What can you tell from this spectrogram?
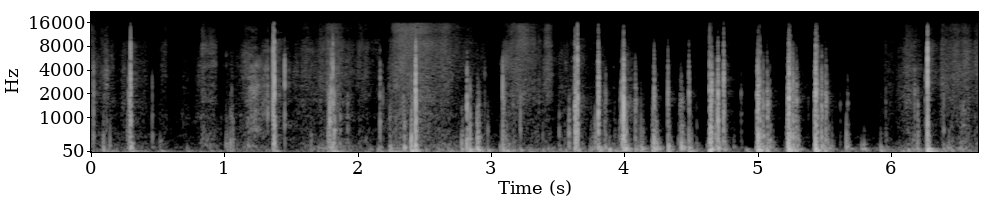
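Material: Paper.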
